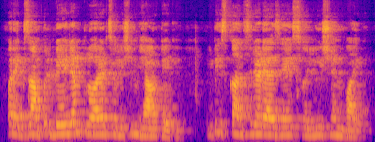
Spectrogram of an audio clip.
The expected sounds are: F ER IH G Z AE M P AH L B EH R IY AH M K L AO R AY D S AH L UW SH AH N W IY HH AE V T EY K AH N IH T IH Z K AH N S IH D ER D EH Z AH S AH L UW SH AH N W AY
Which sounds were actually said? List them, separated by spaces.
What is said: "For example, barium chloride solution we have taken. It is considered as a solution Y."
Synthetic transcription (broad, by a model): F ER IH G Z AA M P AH L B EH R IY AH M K L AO R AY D S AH L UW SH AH N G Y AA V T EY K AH IH T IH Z K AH N S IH D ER D EH Z AH S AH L UW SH AH N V AY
